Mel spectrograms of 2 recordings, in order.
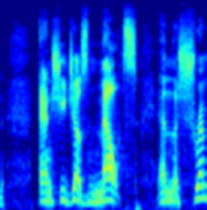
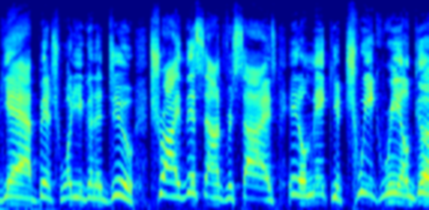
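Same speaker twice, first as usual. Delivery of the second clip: taunting; 6 semitones higher than usual. Retold or imitated. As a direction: gloat over the trapped monster. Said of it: "And he's like".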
